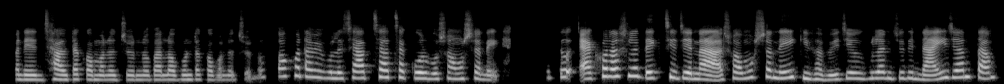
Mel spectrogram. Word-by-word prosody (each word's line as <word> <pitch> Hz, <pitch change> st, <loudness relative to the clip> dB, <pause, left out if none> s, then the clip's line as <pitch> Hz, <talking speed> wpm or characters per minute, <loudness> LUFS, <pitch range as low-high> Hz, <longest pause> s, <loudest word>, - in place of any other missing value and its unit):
মানে 225 Hz, -1 st, 0 dB, 0.2 s
ঝালটা 230 Hz, -2 st, +1 dB
কমানোর 215 Hz, -1 st, -2 dB
জন্য 215 Hz, 0 st, -4 dB
বা -, -, 0 dB
লবণটা 220 Hz, +1 st, -3 dB
কমানোর 215 Hz, 0 st, -7 dB
জন্য।" -, -, -14 dB, 0.2 s
তখন 375 Hz, +2 st, 0 dB
আমি 335 Hz, -1 st, -1 dB
বলেছি, 275 Hz, 0 st, -2 dB
"আচ্ছা, 295 Hz, +4 st, -4 dB
আচ্ছা। 325 Hz, 0 st, -1 dB
করবো, 275 Hz, -2 st, +3 dB
সমস্যা 265 Hz, +1 st, -2 dB
নেই।" 210 Hz, -, -4 dB, 0.5 s
কিন্তু 300 Hz, +3 st, -6 dB, 0.2 s
এখন 370 Hz, +8 st, +2 dB
আসলে 385 Hz, +1 st, +1 dB
দেখছি 290 Hz, +3 st, 0 dB
যে 280 Hz, -, +5 dB
না 230 Hz, -, +7 dB, 0.2 s
সমস্যা 320 Hz, +6 st, -1 dB
নেই 290 Hz, +2 st, +3 dB
কিভাবে, 245 Hz, -6 st, -1 dB
এইযে 235 Hz, +4 st, -5 dB
এগুলো 275 Hz, +2 st, -2 dB, 0.2 s
যদি 285 Hz, 0 st, -3 dB
নাই 215 Hz, +3 st, +4 dB
জানতাম 325 Hz, -4 st, +2 dB
275 Hz, 180 wpm, -21 LUFS, 225-310 Hz, 0.5 s, না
